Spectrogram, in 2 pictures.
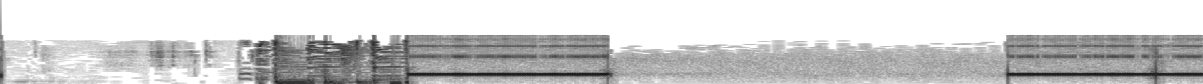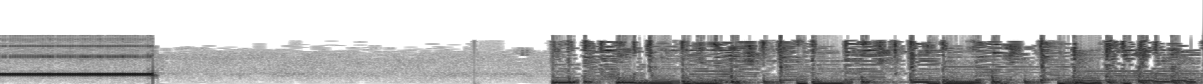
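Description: A telephone call transfer tone: two long, steady buzzy tones, each lasting a few seconds with quiet gaps between them. Loud, harsh, distorted passages come before and after the tones.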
